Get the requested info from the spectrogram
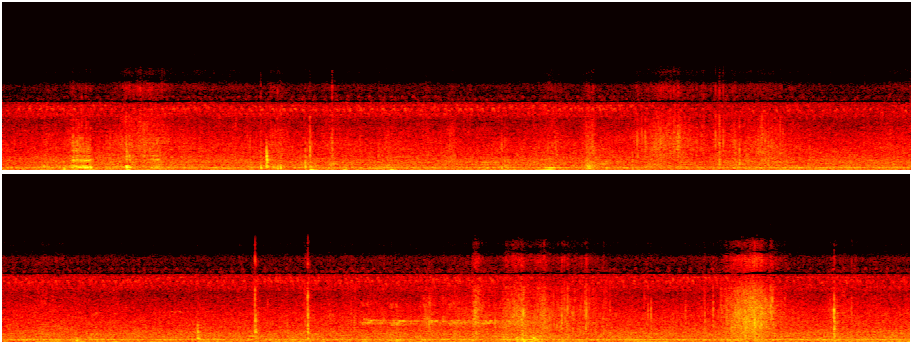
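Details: Honey bees in an open hive during an autumn inspection of twelve colonies: a dense, steady low hum with layered overtones fills the whole stretch, broken by scattered clicks and knocks of frames being handled.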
